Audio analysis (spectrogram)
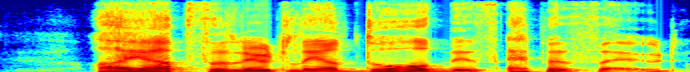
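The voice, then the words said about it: Imitates another person's voice. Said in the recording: “This is Reka talking ... Please do a voice ... That doesn't sound like her at all ... I'm doing a voice”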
